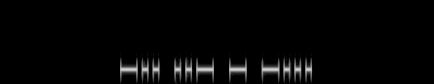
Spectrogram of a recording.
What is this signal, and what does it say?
Morse code, heard as a keyed tone, about 22 wpm, 700 Hz. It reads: DUTB
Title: Four Challenging Letter-Number Combinations 22wpm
